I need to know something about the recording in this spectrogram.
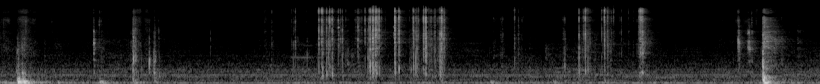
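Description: Handheld packing-tape dispenser being handled: scattered sharp clicks and short rasps of tape, busiest from about three to four and a half seconds in, with a loud knock just after the start and another near the end.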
